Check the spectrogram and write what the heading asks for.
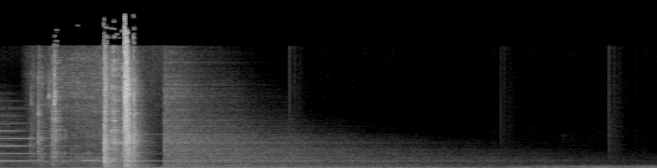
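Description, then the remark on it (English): A city worker swings a heavy metal door shut: a short scrape, then a loud, booming slam, followed by a deep reverberant rumble that slowly fades. “the city worker reached past Tom and swung the heavy metal door in front of him”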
